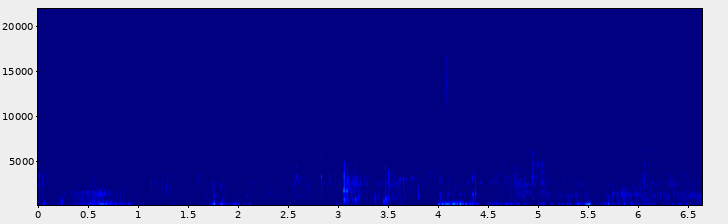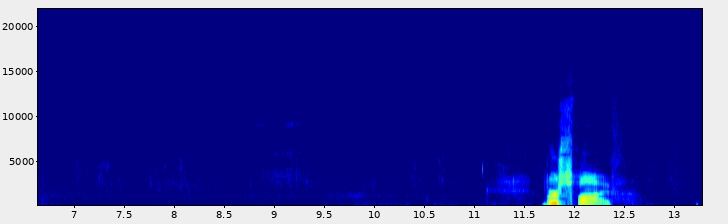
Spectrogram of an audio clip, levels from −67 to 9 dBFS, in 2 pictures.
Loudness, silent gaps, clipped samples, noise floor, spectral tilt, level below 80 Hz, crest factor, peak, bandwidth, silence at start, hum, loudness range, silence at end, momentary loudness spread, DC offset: -24 LUFS; none; under 0.1%; -62 dBFS; -5 dB/octave; under -90 dBFS; 30 dB; -4 dBFS; 20 kHz; 11.7 s; none; 29 LU; 0.9 s; 33 LU; under 0.1%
